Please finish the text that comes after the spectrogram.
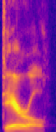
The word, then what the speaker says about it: Darrell: says, not sure why my parents spelled my name like that, but it's pronounced Daryl.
